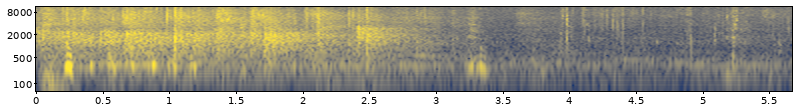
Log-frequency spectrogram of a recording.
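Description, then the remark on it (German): An audience claps in a dense, crackling burst of applause that lasts about three seconds, then quickly thins out into a few scattered, faint claps. “Wenn einer klatscht, klatschen alle.”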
